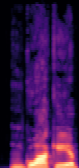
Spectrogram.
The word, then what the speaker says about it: Ngakoue: I can't pronounce his last name. Ngakoue, I believe that's how you pronounce his name.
